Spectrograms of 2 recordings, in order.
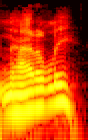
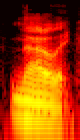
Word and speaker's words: Nathalie: name right is it Natalie Natalie right Natalie how see I get brain cramps every now and then I no it's okay listen it's the H that throws people off doing my whole life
